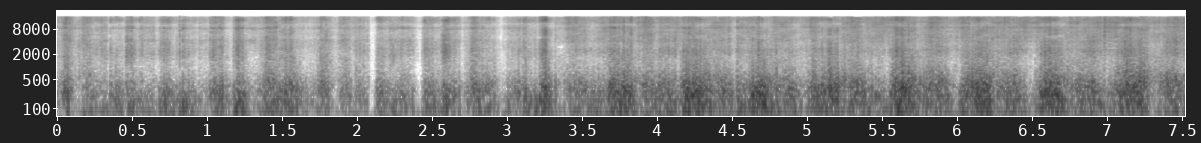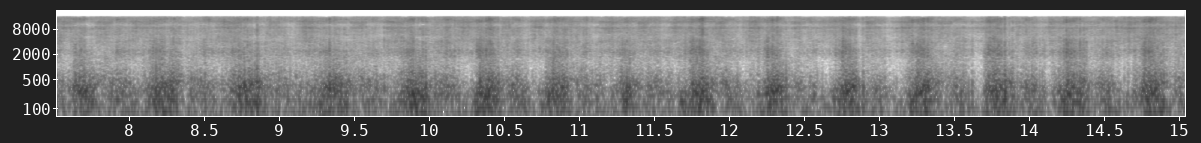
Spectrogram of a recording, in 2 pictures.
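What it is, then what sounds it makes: Dry konjac sponge. A palm-sized, solid, porous, pale-green dry konjac sponge is held in one hand and scratched with short fingernails. The result is a steady, rhythmic run of dull, low, rumbling scrapes, about two per second, with almost no bright content. The strokes start softer and grow louder and fuller after the first few seconds.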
